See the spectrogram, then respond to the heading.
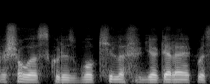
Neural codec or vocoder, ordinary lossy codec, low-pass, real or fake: codec, 16 kHz, 0.3 kbps, FocalCodec; MP3, 64 kbps; 7.2 kHz; fake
